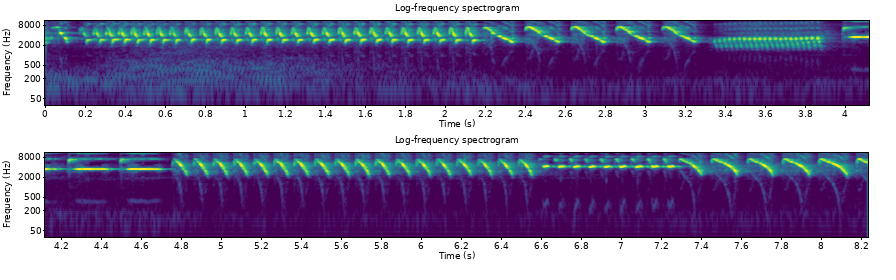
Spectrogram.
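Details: Canary singing gacoran on a Friday morning: a loud, dense, high trill, then mixed sweeps, a buzzy note, pure whistled tones and more trilling, ending in descending whistled slurs.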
